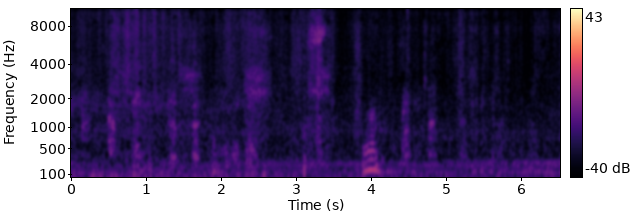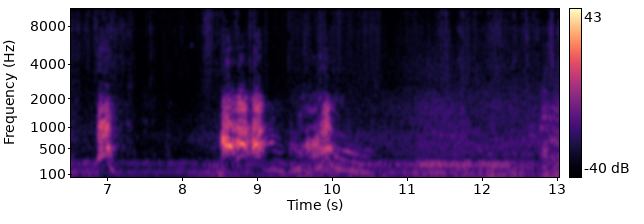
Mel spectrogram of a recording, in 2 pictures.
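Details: Renascence Bulldogge puppies Rekkr and Magi playing with a Blue Bay Shepherd and a German Shepherd on Thanksgiving Day 2018; a few sharp barks around seven and nine seconds over low rumbling play noise and scuffling.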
